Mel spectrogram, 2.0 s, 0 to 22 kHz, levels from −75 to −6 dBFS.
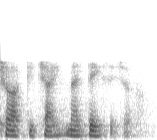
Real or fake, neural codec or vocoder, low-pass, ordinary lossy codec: fake; codec, 16 kHz, 0.2 kbps, FocalCodec; 3.6 kHz; Opus, 16 kbps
